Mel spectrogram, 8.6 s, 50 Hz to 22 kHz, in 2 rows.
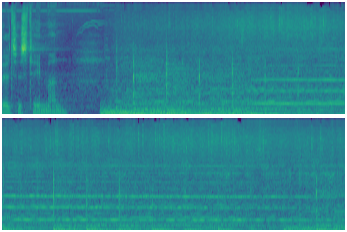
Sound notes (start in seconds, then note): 1.2 suspenseful music; 4.4 locusts hissing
